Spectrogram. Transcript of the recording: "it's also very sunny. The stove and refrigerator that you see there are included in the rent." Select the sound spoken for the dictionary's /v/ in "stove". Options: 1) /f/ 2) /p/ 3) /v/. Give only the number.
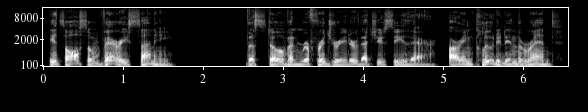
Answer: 3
